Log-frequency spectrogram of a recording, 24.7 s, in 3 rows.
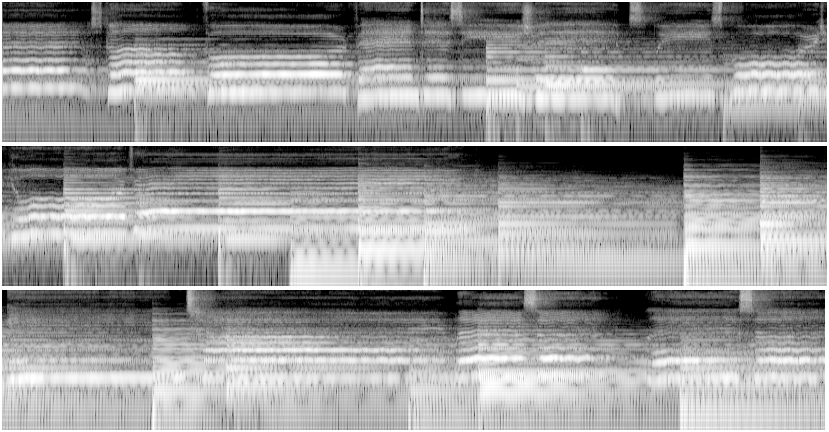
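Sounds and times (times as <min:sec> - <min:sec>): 
piano in 17-tone equal temperament: 0:00.0 - 0:24.7.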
